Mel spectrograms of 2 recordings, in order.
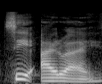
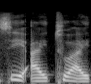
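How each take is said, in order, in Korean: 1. 단어들이 부드럽게 이어져 하나의 흐름으로 말해요. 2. 각 단어를 따로, 뚝뚝 끊어서 말해요. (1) "이렇게 이제 붙여서 해주시고" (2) "뭐 이렇게 하지, 거칠게 하지 마시고"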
